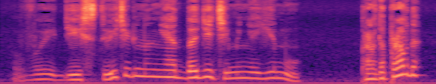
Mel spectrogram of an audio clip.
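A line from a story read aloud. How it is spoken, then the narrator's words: Quiet question. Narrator (Russian): Единорожка тихо спросила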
